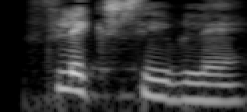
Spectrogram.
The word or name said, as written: flexible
